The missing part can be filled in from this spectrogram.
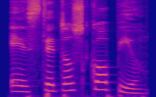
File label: "estetoscopio", Spanish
